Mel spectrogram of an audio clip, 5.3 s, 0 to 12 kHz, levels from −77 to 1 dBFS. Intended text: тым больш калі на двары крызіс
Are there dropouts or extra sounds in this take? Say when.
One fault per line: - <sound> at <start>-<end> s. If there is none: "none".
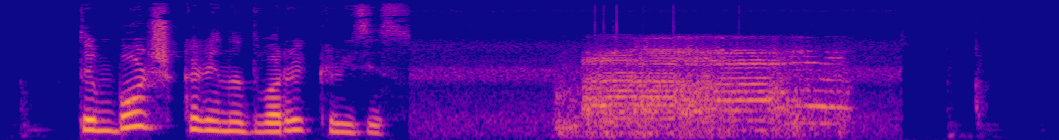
- squeak at 2.8-4.3 s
